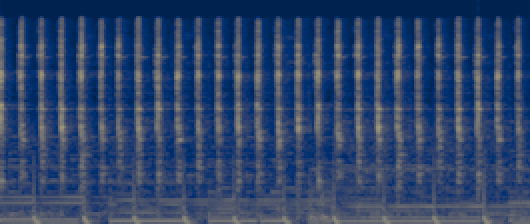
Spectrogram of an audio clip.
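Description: Clock-style ticking sound effect for a quiz countdown timer, a fast even tick several times a second, over background music with sustained low notes.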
